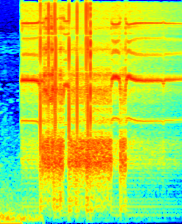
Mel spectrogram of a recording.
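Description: Electronic logo sting for an animated outro: a low rumble dies away, then a bright, glitchy chord of steady high tones comes in, stuttering with a few quick clicks before it fades out.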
